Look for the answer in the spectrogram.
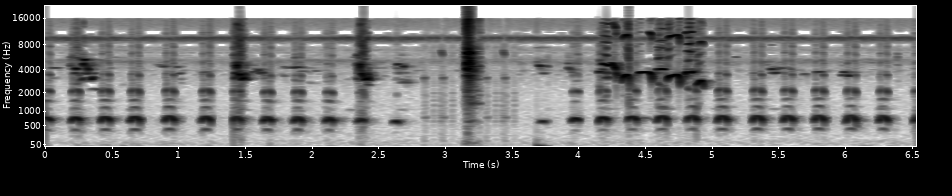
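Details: Repeated low, hollow clucking notes from a cinnamon bittern, evenly paced at roughly two per second with a short break midway; high chirping of small birds and a steady thin whine in the background.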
